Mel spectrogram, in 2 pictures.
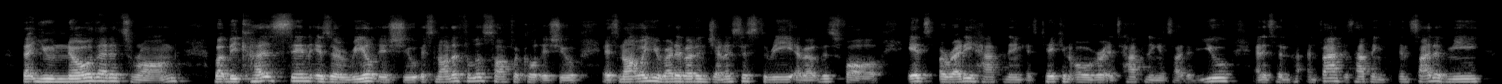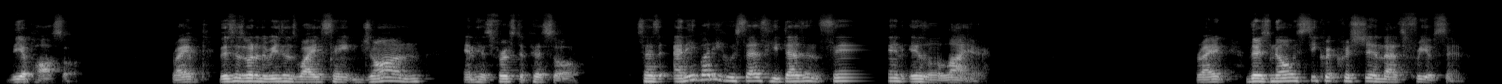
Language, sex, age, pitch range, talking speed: English, male, 30-49, 115-140 Hz, 170 wpm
